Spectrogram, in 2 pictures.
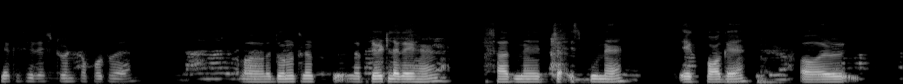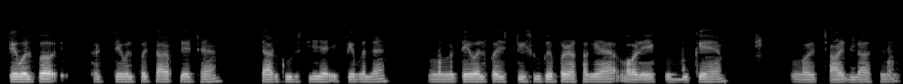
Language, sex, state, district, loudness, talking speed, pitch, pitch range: Hindi, male, Bihar, Purnia, -24 LUFS, 155 wpm, 125 Hz, 120-135 Hz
